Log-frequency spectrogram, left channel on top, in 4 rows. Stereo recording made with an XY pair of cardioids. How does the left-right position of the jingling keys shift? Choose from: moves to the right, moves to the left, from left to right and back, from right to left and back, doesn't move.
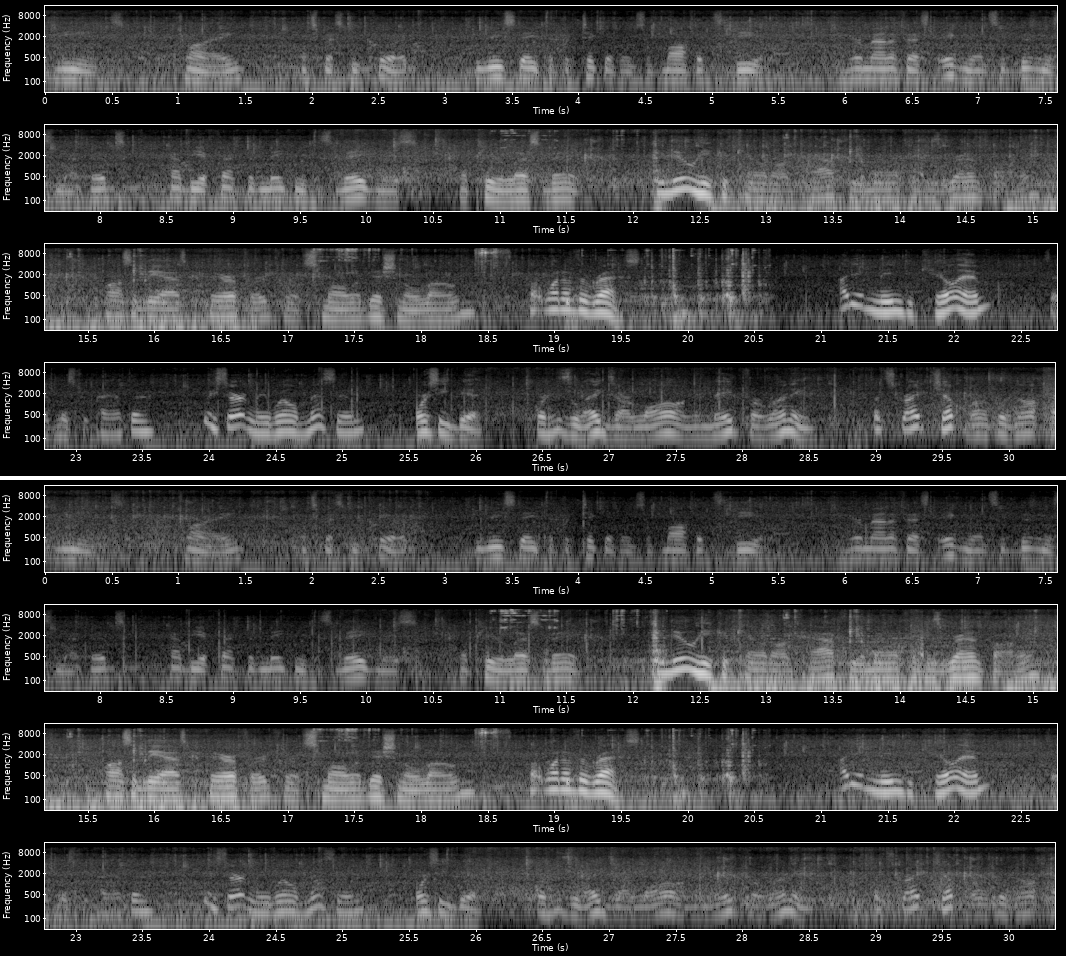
moves to the left.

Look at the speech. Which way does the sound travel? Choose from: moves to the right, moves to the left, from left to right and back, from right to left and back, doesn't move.
from left to right and back.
